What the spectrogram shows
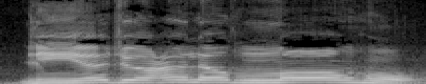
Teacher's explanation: جیم ساکن پر قلقلہ ہوگا، جیم حروف قلقلہ میں سے ہے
